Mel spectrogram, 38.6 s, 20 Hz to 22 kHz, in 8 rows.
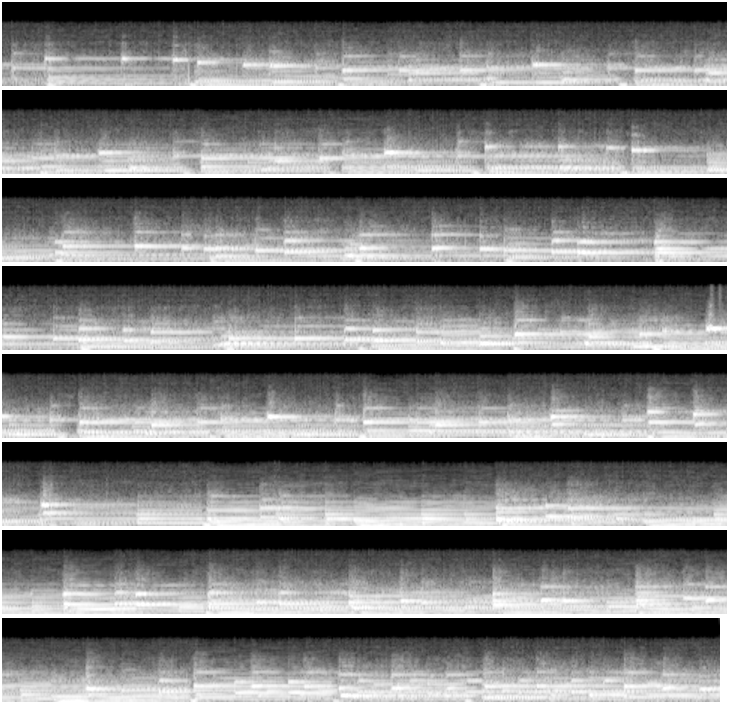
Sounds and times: Music: 0.0 - 38.6.

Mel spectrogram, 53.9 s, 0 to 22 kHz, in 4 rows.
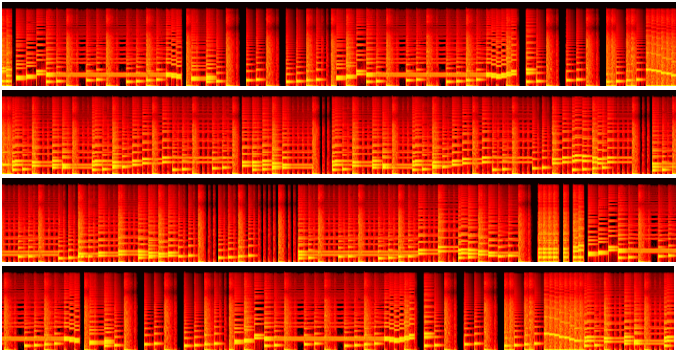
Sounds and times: Video game music: 0.0 - 32.2, 32.9 - 53.8.

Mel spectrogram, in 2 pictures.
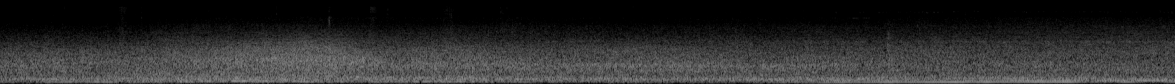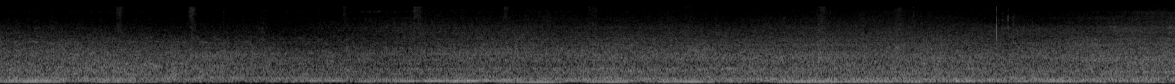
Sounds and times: Traffic noise, roadway noise: 0.0 - 23.5.

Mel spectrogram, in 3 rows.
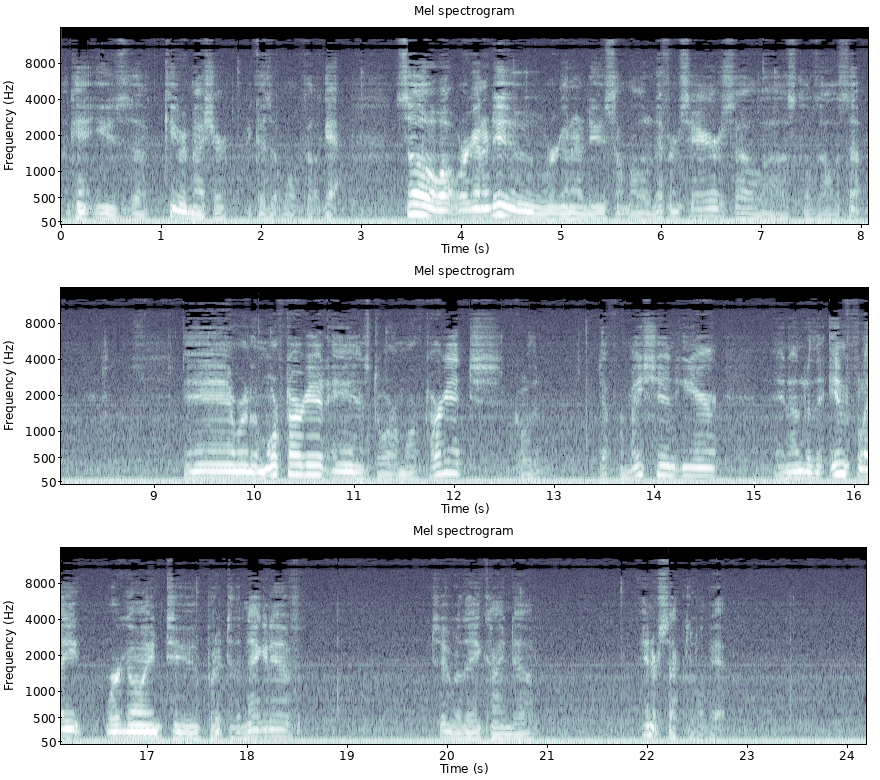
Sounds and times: Speech: 0.0 - 8.0, 9.3 - 18.6, 19.8 - 21.0, 21.9 - 22.8.

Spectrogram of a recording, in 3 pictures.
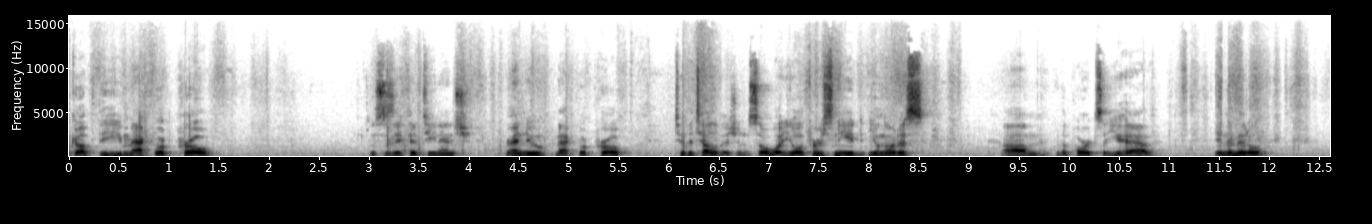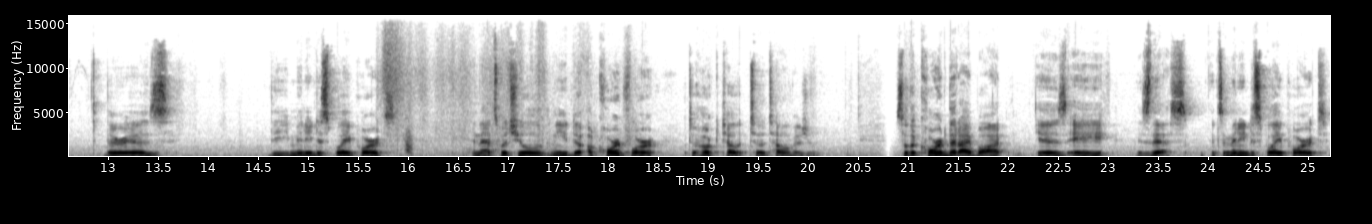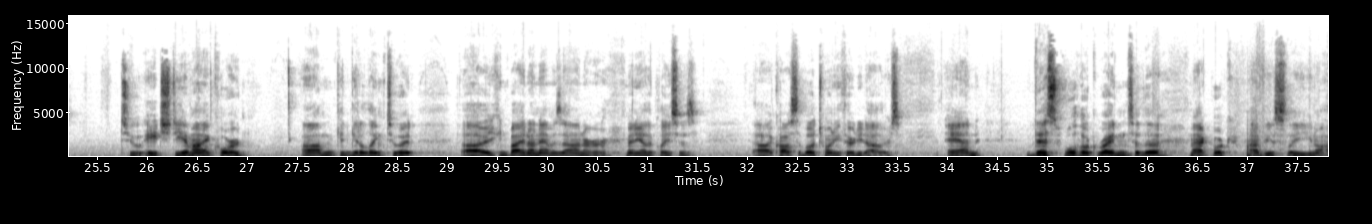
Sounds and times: Speech: 0.0 - 1.5, 3.0 - 8.6, 9.3 - 12.0, 12.9 - 13.8, 14.6 - 16.0, 16.6 - 20.2, 20.9 - 37.8.

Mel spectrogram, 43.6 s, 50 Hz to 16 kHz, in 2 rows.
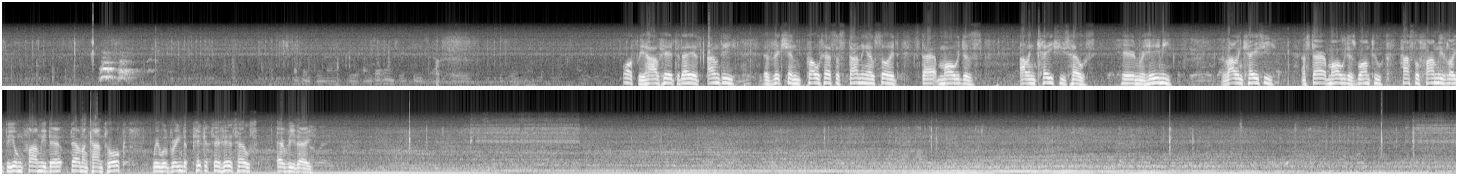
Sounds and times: Speech: 4.3 - 26.8.

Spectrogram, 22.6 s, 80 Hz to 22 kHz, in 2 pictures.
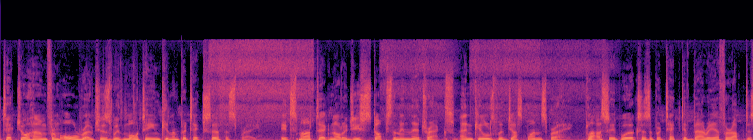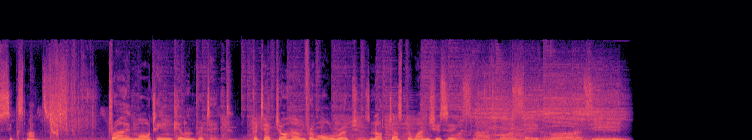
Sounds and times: Speech: 0.0 - 12.0, 12.9 - 19.1
Music: 13.2 - 20.8.

